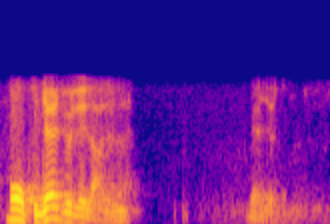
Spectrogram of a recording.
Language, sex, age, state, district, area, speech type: Sindhi, male, 45-60, Gujarat, Surat, urban, conversation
